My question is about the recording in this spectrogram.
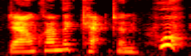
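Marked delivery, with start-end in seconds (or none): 1.6-1.8 relieved whew. A narrator's reading. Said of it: "said the dog".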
